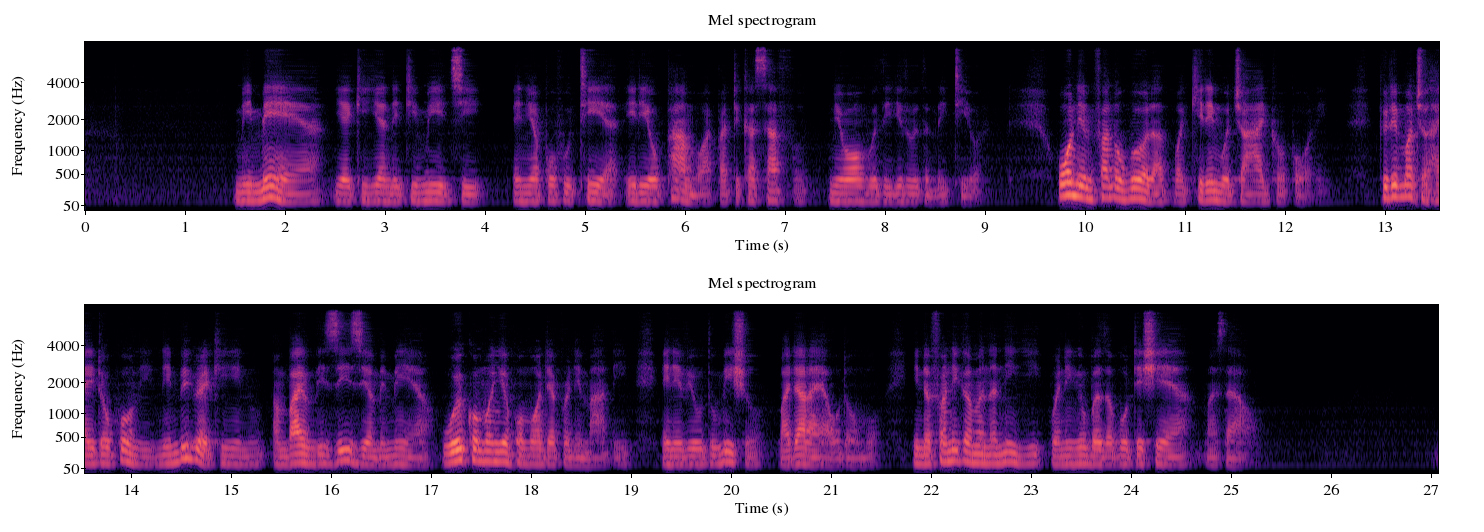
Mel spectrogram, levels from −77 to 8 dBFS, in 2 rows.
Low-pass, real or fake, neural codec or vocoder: 7.2 kHz; fake; codec, 16 kHz, 0.2 kbps, FocalCodec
